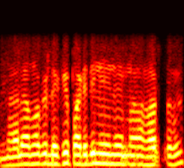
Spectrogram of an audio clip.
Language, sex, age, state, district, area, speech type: Bengali, male, 18-30, West Bengal, Uttar Dinajpur, rural, conversation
